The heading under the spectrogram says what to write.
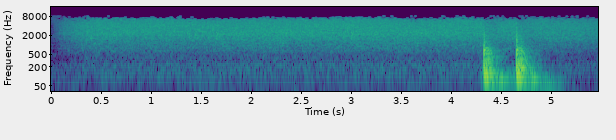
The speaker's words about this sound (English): I knocked twice, but you didn't answer your door.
